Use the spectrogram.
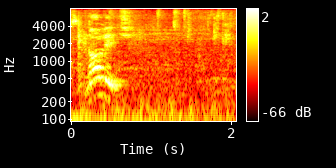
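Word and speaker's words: knowledge: जैसे for example night, knife, no, नॉलेज। कुछ ऐसे वर्ड हैं जिसमें के साइलेंट रहता है, के का उच्चारण नहीं होता है।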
